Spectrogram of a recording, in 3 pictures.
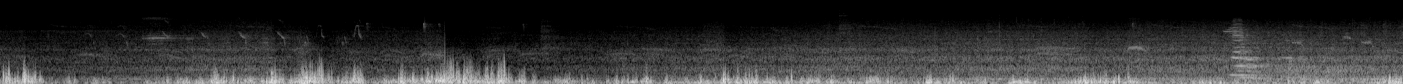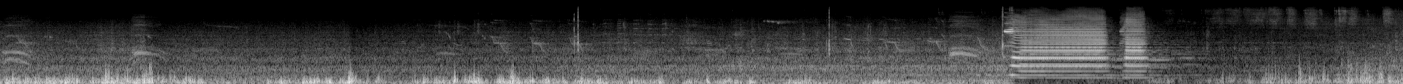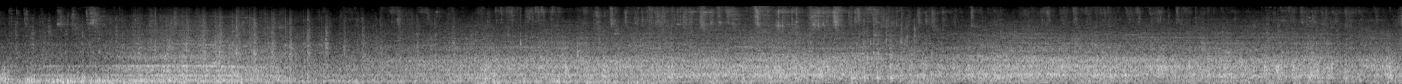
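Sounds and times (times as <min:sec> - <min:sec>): train rumbling past: 0:00.0 - 0:42.0
locomotive horn blasts: 0:01.4 - 0:01.9, 0:12.2 - 0:12.8, 0:24.0 - 0:26.2
wheels clattering on rails: 0:26.2 - 0:42.0.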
